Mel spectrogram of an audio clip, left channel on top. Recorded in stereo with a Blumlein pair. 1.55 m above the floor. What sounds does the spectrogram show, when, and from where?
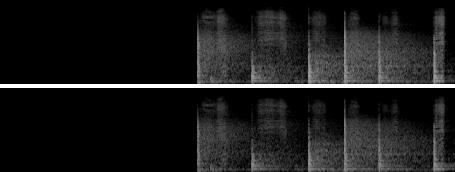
2.0 s writing: 15° left, 0.6 m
